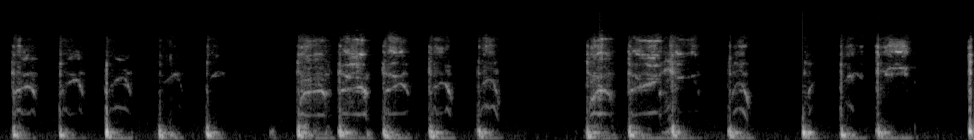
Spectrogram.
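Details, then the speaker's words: Long run of about seventeen short, voiced voluntary coughs in quick groups, made on command after deep breaths during a remote cleansing-healing coughing technique demonstration. "Okay, here we go. Breathe in deep, deep, deep, deep. Cough."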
